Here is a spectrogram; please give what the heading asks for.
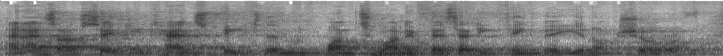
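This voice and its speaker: A man's voice: fairly low pitch, fairly even intonation, fast talker. A man organising a seminar, apologetic and stumbling over his words. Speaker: event organiser. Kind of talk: announcing at a seminar. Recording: echoey hall with audience around.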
